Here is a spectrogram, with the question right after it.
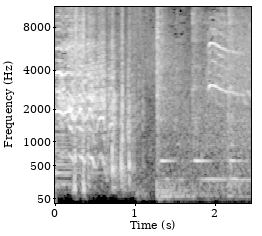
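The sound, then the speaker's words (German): A horse called Kleiner Donner, being ridden up a narrow path between rocks, gives a loud, shrill whinny with wavering high tones, then breaks off. Soft clopping hoofbeats and a low rumble carry on underneath, with faint steady high tones toward the end. “Wenn wir da lang reiten, kommen wir direkt zum 6. Feuer.”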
